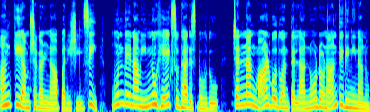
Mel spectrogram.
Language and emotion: Kannada, happy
